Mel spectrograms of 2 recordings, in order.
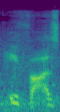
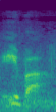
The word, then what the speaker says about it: Aoife: you're here to meet Eva." Keep in mind that Aoife and Aoife are phonetically almost identical names.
